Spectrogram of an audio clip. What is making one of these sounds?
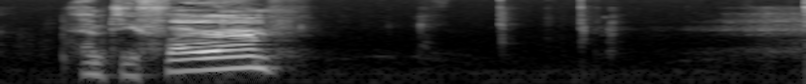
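A revolver's cylinder clicks shut.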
